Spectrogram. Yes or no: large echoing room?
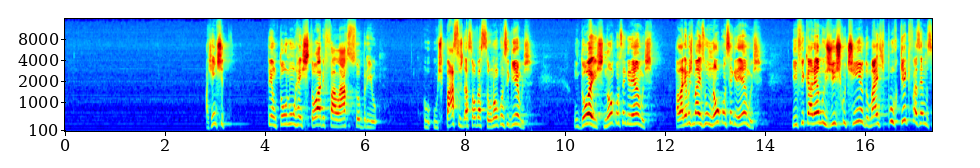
yes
